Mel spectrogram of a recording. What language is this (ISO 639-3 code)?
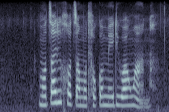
tsn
